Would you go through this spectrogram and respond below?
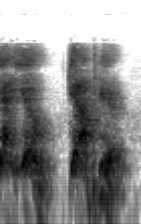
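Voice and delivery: very high, loud, shouted yell. Retelling Don Rickles calling him up onto the stage, imitating Don Rickles yelling. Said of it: "And he yells at me again".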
